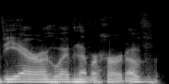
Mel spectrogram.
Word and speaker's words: Vieira: versus Ketlen Vieira who I've never heard of.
